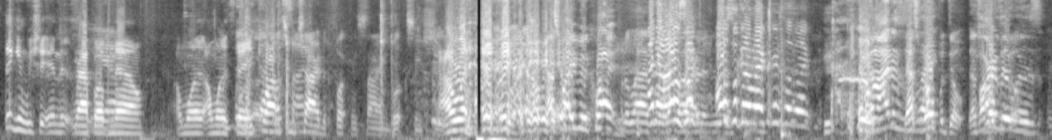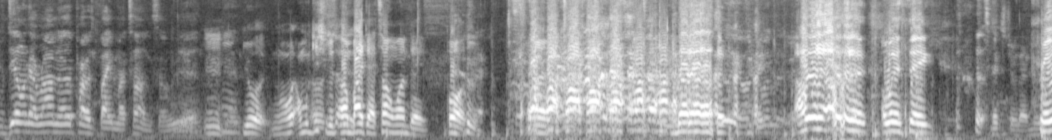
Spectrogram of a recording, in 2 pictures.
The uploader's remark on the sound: At Fantom Comics in Washington DC. Much thanks to Fantom Comics for hosting this panel.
